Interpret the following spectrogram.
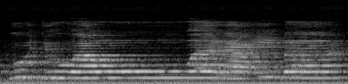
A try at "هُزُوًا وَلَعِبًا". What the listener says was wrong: Kurang mantap Z-nya huzu.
